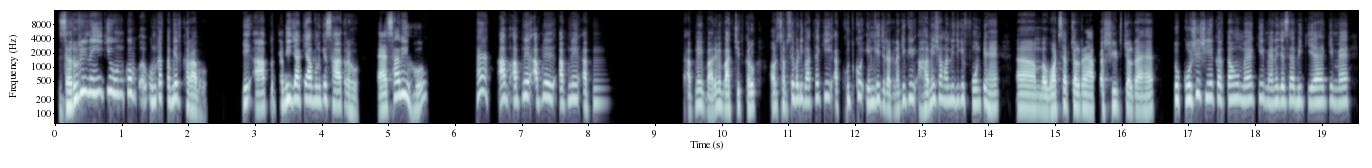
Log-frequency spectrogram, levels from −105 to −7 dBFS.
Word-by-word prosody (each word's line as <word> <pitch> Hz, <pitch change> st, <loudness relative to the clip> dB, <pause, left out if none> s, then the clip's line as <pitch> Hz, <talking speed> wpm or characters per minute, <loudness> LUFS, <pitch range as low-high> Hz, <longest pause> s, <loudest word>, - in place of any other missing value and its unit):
ज़रूरी 210 Hz, -, +6 dB
नहीं 290 Hz, 0 st, +2 dB
कि -, -, 0 dB
अ, -, -, +4 dB
उनको 275 Hz, 0 st, +2 dB
ब 245 Hz, -, -6 dB
उनका 190 Hz, +4 st, +1 dB
तबीयत 225 Hz, +4 st, +1 dB
खराब -, -, +3 dB
हो -, -, -19 dB, 0.5 s
कि 185 Hz, +2 st, +1 dB, 0.2 s
आप 145 Hz, -, 0 dB
तभी 190 Hz, +6 st, +3 dB
जाके 210 Hz, 0 st, +5 dB
आप 200 Hz, -1 st, +6 dB
उनके 195 Hz, +3 st, 0 dB
साथ 155 Hz, -5 st, +3 dB
रहो। 120 Hz, -6 st, -5 dB, 0.4 s
ऐसा 235 Hz, -, +5 dB
भी 265 Hz, -1 st, +4 dB
हो 140 Hz, -, -3 dB, 0.8 s
हाँ 305 Hz, -1 st, 0 dB, 0.2 s
आप 215 Hz, 0 st, +5 dB
अपने 235 Hz, +5 st, +3 dB
अपने 220 Hz, +3 st, +2 dB
अपने 200 Hz, +5 st, 0 dB
अपन 175 Hz, 0 st, -4 dB, 1.2 s
अपने 160 Hz, +1 st, -2 dB
बारे 140 Hz, -1 st, 0 dB
में 160 Hz, -, -1 dB
बात-चीत 135 Hz, +2 st, +2 dB
करो 140 Hz, +1 st, 0 dB, 0.2 s
और 145 Hz, -, +1 dB
सबसे 160 Hz, +7 st, -1 dB
बड़ी 210 Hz, 0 st, -1 dB
बात 190 Hz, +1 st, -2 dB
है 220 Hz, -, -1 dB
कि 235 Hz, +2 st, -6 dB
अ, -, -, -3 dB
खुद 200 Hz, -, -5 dB
को 245 Hz, -, -2 dB
एंगेज 180 Hz, +1 st, -3 dB
रखना 130 Hz, -2 st, -3 dB
क्योंकि 205 Hz, +4 st, -5 dB
हमेशा 190 Hz, +11 st, -1 dB
मान 195 Hz, -1 st, -3 dB
लीजिए 195 Hz, 0 st, -5 dB
कि 205 Hz, -, -4 dB
फ़ोन 170 Hz, -3 st, -4 dB
पे 180 Hz, -, 0 dB
हैं 140 Hz, -4 st, -3 dB, 0.3 s
अ, 135 Hz, -1 st, +3 dB, 0.2 s
व्हाट्सएप 130 Hz, +6 st, +3 dB
चल 140 Hz, -, +4 dB
रहा 140 Hz, 0 st, +2 dB
है, 130 Hz, -, +3 dB
आपका 135 Hz, +2 st, -1 dB
शीट 150 Hz, -1 st, -4 dB
चल 125 Hz, -, +2 dB
रहा 125 Hz, -1 st, +2 dB
है। 130 Hz, -, 0 dB, 0.3 s
तो 205 Hz, -, +4 dB
कोशिश 210 Hz, +5 st, 0 dB
ये 225 Hz, 0 st, 0 dB
करता 210 Hz, -2 st, +1 dB
हूँ 210 Hz, +1 st, 0 dB
मैं 200 Hz, 0 st, -1 dB
कि 220 Hz, +2 st, -7 dB
मैंने 180 Hz, 0 st, -4 dB
जैसे 190 Hz, +1 st, -1 dB
अभी 190 Hz, -1 st, -2 dB
किया 180 Hz, 0 st, 0 dB
है 185 Hz, -, -1 dB
कि 190 Hz, +1 st, -8 dB
मैं 180 Hz, +1 st, -2 dB
190 Hz, 230 wpm, -23 LUFS, 150-215 Hz, 1.2 s, ज़रूरी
